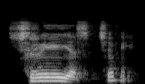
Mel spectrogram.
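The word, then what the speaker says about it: श्रेयश्च मे: Shreyas Chame. With Shreya Ha Chame, the Visarga Ha becomes Ish. So Shreya Ha Chame becomes Shreyas Chame.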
